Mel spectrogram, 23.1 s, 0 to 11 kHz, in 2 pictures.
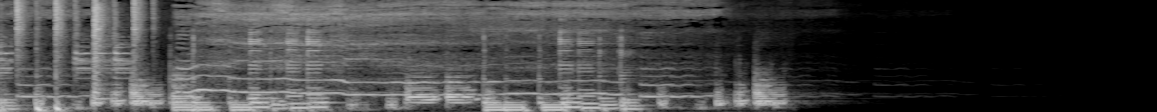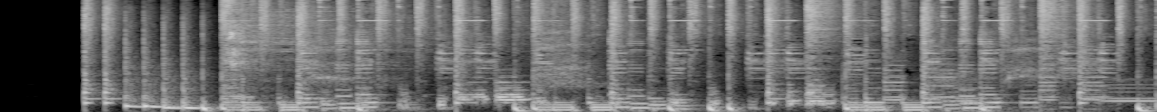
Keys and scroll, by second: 15.1 ctrl+i, 17.1 ], 17.5 ], 20.5 [, 21.2 [.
